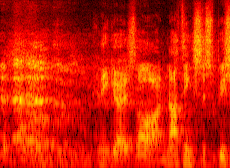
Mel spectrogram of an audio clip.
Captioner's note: audience laughing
